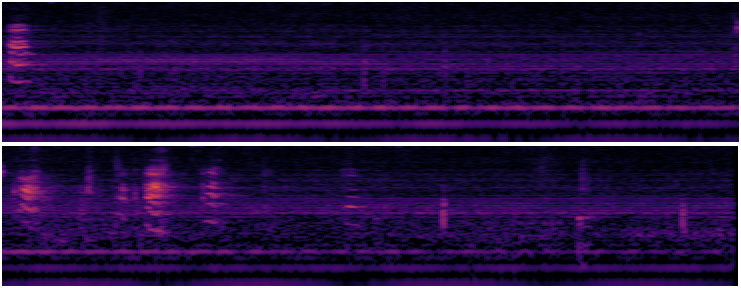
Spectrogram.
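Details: Feral cats indoors chattering through the front window at a robin in the yard: a cluster of short, sharp, clicky bursts in the middle, then scattered faint chirps, over a steady hum.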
